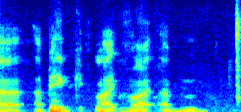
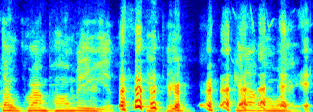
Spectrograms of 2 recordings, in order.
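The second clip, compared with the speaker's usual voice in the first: put-on old man yelling, laughing through it; angry old man; 5 semitones higher, 14 dB louder than usual. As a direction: bark at him like a cranky grandpa. Old man NPC shouting back.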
